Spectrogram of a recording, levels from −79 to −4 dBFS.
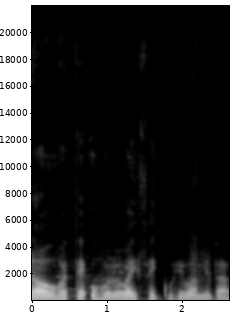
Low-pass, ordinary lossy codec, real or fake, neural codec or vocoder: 19.8 kHz; none; real; none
